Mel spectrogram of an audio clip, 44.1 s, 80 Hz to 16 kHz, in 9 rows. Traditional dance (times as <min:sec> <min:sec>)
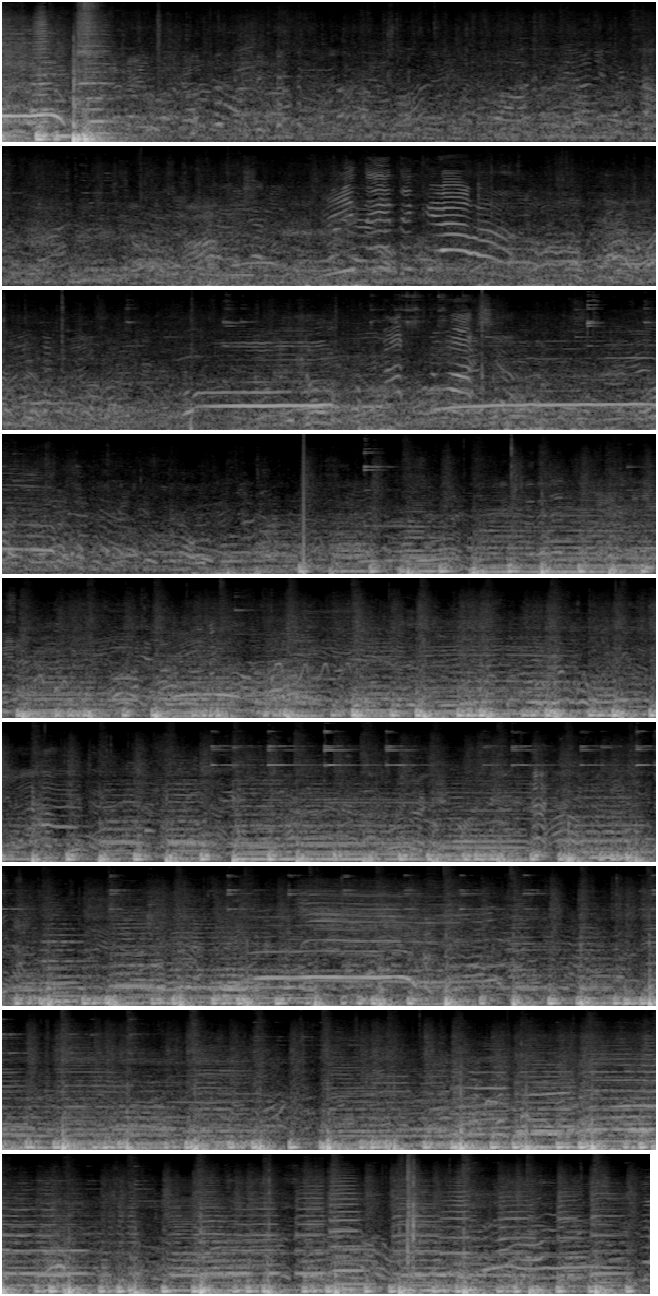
0:00.0 0:01.3, 0:17.0 0:44.1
